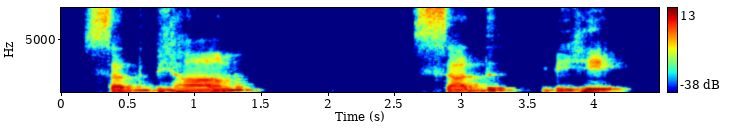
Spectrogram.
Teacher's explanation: Here the takara becomes dakara because of jashtva sandhi. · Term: soft consonant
